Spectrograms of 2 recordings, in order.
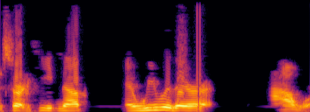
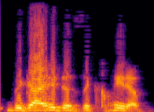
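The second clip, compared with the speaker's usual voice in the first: ordinary talk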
